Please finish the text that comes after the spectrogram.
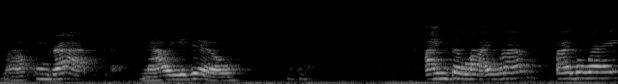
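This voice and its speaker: A woman's voice: fairly high pitch, slow. A woman playing a sassy, guarded but friendly young woman at a script table read. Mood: teasing, breezy. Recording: muffled, echoey room.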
